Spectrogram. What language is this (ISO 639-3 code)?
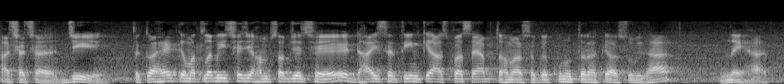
mai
